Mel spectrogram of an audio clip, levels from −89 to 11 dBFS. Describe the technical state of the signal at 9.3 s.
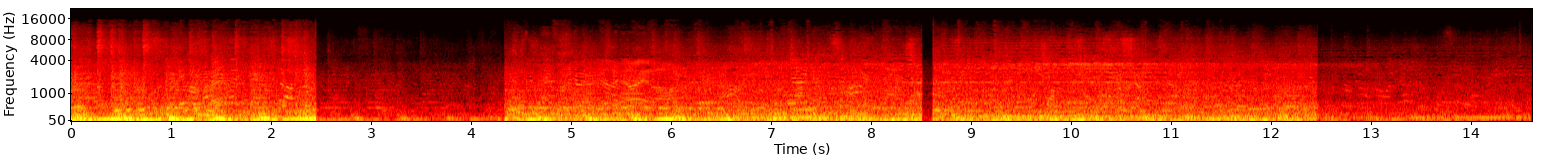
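At 9.3 s the signal is intact, with no audible fault at that moment.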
